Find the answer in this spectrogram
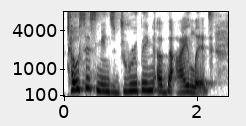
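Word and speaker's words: ptosis: It's spelled with a silent P at the beginning. Kind of like pneumonia and pterodactyl, right? Tossis means drooping of the eyelids.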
